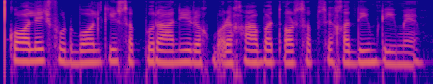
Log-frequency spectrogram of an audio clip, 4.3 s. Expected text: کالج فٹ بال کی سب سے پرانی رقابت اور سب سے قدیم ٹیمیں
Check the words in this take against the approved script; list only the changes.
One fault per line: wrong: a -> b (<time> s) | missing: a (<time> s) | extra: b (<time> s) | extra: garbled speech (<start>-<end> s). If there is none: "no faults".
missing: سے (1.4 s)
